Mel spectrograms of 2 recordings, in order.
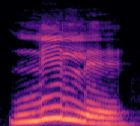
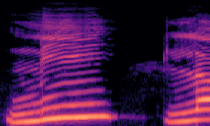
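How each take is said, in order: First: Said in the usual way. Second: नील stretched very slowly with a long ई; drawn out. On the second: Shown as a demonstration. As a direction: hold the vowel of नील long. (नील को खींचकर बोलिए) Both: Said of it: "कैसे पढ़ेंगे?".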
